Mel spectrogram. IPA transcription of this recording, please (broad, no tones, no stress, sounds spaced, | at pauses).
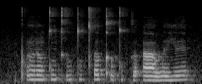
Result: pʼ ə̃ː ɾ œ̃ tʷ ẽ kʼ ɯ tʷ ʌ tʰ œ kʼ ʌ tʷ ɯ k œ ʔ ãː w ẽ j ẽ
